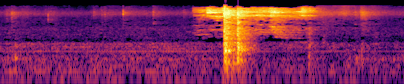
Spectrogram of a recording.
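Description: A sudden clatter of hard objects a little over two seconds in, dying away over about a second.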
